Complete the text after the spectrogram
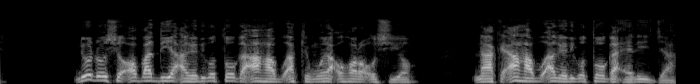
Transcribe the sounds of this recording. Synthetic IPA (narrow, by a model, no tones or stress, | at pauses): neondoːɕjɔʔɔbadiaʔaɣeðiɣotoːɡa̰aɦaβuakemweɾa̰ʔoɦɔɾɔoɕiɔ | nakɛaɦaβuaɣeðiɣotoːɡaʔɛɾid͡ʒa̰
